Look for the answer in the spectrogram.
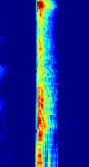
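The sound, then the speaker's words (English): A single short fart, a brief buzzy burst of about a third of a second, fairly soft, surrounded by silence. “Well, that's just a, a hello and goodbye fart. Kind of. It's a nervous fart.”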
